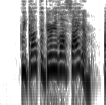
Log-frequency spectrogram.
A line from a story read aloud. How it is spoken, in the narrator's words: Alex said happily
